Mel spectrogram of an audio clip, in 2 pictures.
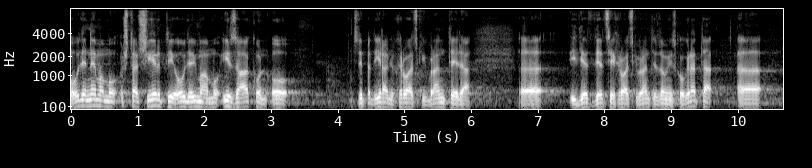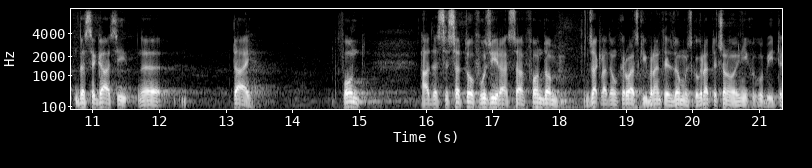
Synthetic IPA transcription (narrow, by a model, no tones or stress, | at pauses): o̞ːʋd̪je̞ne̞ːmaːmo̞ʃt̪aʃiːɾit̪io̞ːʋd̪je̞imaːmo̞ʔizaːko̞no̞ | st̪ipend̪iːɾaːɲuxr̩ʋaːt̪skiːxbɾanit̪eʎaː | id̪jed̪je̞t̪se̞ːxrɾʋaːt̪skibɾanit̪eʎazd̪omoinsko̞ɡɾat̪a | d̪ase̞ɡaːsi | t̪aːj | fo̞nd̪ | a̰d̪ase̞sad̪̚t̪o̞ːfuziːɾaːsafo̞nd̪o̞mzaklˠad̪oːmxrʋaːt̪skiːɣbɾanit̪eʎazd̪omoinsko̞ɡɾat̪ait͡ʃlanoʋainikoiɡobḭːt̪ḛʎa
